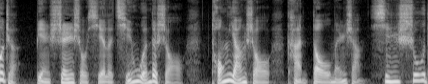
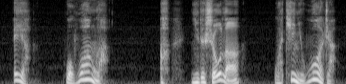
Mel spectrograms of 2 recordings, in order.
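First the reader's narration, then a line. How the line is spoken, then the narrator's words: Laughing. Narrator (Chinese): 宝玉听了，笑道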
